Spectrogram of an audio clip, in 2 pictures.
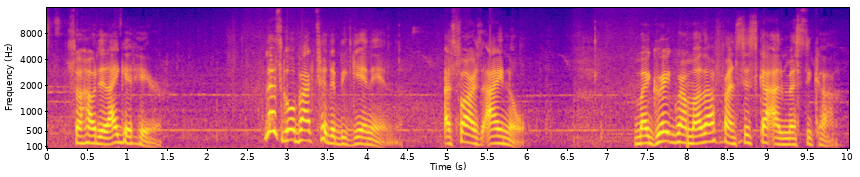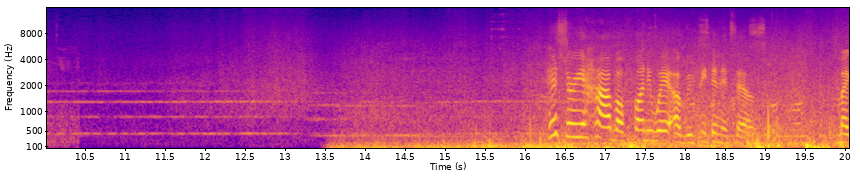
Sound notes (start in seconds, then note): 11.0 gentle serene music; 12.2 waves crashing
